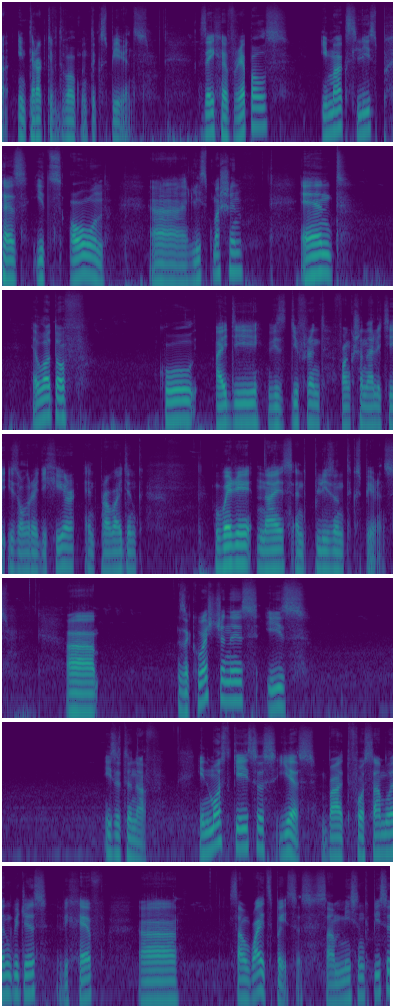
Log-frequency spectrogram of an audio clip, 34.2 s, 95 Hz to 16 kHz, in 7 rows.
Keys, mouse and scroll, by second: 0.6 click, 0.7 click, 1.7 ctrl+b, 2.1 ctrl+d, 8.4-11.7 typing, 11.8 ctrl+s, 12.3 ctrl+g, 22.4 ctrl+n, 22.6 ctrl+a, 22.9 ctrl+space.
